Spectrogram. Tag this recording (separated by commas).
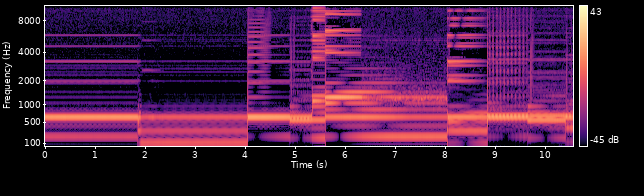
Music, Synthesizer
